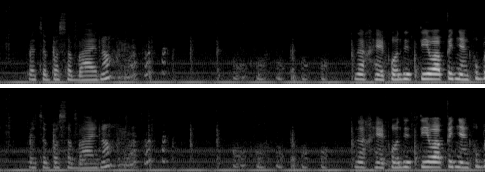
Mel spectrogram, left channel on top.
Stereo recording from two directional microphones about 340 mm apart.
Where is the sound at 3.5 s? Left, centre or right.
Centre.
